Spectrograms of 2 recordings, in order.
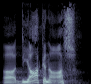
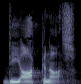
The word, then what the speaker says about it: diakonos: Diakonos is the word in Greek. Diakonos.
